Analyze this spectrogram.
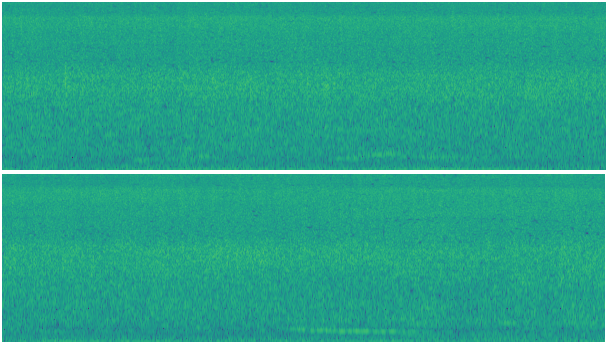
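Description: Indoor fountain's central water jet and ring of spray nozzles splashing down into its tiled pool: a steady, even rush of falling water.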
